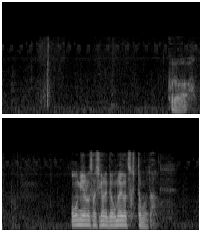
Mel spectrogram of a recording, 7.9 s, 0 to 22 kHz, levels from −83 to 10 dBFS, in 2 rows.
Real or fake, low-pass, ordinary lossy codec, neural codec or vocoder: real; 7.2 kHz; none; none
